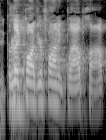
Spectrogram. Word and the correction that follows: Blaupunkt: It is all one word. It's spelled B-L-A-U-P-U-N-K-T. It's like... – Blaupunkt? – It's German. It's Blaupunkt.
